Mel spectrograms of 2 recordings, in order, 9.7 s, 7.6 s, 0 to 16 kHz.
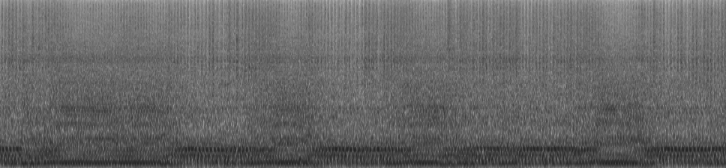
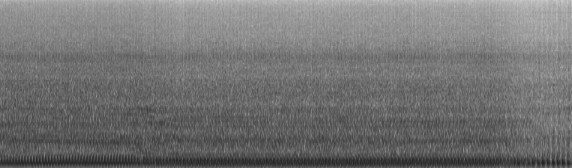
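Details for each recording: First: Snapper SR-series mower with 10HP Briggs & Stratton, stored 10 years, aftermarket Amazon carburetor with 0.030 in jet, full choke: uneven running, missing from the exhaust every couple of seconds, needs tuning. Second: Snapper SR-Series mower with 10HP Briggs & Stratton single-cylinder engine, stored 10 years, on a tuned Amazon aftermarket carburetor with fresh treated fuel: even thump at steady speed, no hunting or misses; running good, air cleaner makes a difference.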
